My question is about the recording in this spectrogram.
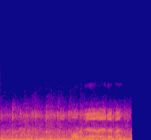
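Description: A small narrow-gauge railway locomotive and its train running, with a loud, steady rumble of engine and wheels on the rails heard from an open wagon just behind the locomotive. It cuts off suddenly at the end.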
